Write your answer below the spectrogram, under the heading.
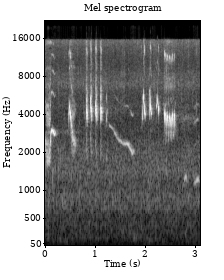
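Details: Lure recording of Asian pied starling song meant to prompt silent birds to reply: sharp clipped notes in quick groups of three or four, a long descending whistle, then high bright chirps.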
